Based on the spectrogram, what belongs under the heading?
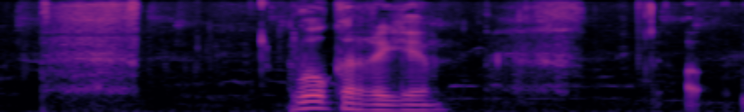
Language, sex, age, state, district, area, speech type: Hindi, male, 18-30, Uttar Pradesh, Varanasi, rural, spontaneous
